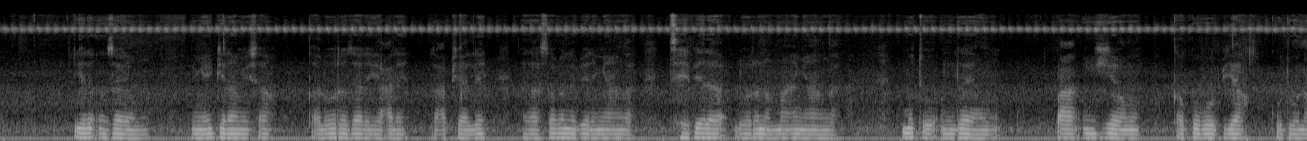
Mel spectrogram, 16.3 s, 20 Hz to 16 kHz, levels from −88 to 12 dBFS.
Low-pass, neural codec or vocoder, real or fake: 10.8 kHz; none; real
